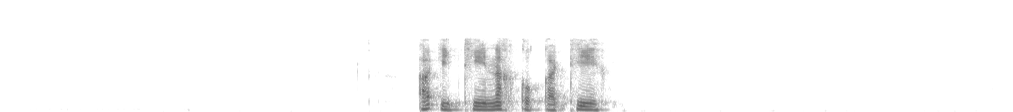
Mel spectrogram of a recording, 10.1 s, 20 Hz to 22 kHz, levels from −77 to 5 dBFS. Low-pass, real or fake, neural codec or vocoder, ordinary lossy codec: 5.4 kHz; fake; codec, 16 kHz, 4.8 kbps, FACodec; Opus, 16 kbps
